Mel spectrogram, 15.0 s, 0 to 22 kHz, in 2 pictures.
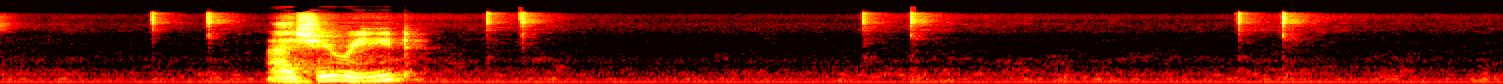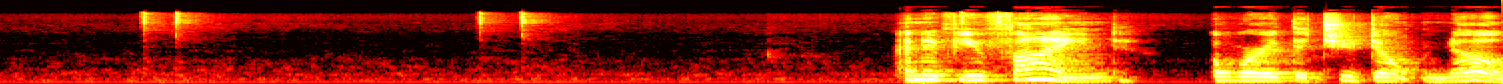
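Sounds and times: faint low hum: 0:00.0 - 0:15.0
computer mouse clicking: 0:00.7 - 0:01.3, 0:02.4 - 0:02.8, 0:04.3 - 0:04.8, 0:06.2 - 0:06.7, 0:08.2 - 0:08.7, 0:09.8 - 0:10.4.

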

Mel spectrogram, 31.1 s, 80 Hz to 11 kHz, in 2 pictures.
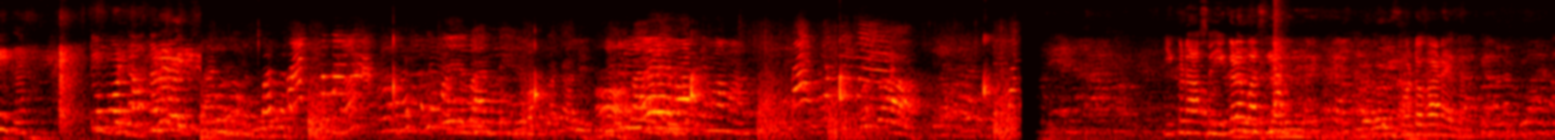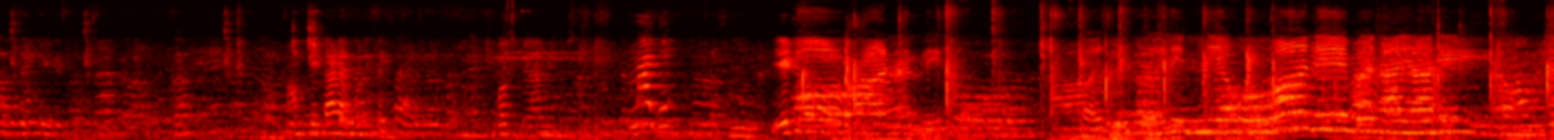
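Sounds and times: children and adults chattering: 0:00.0 - 0:27.3
children talking and calling out: 0:03.0 - 0:05.3, 0:07.8 - 0:11.4, 0:21.8 - 0:22.5.

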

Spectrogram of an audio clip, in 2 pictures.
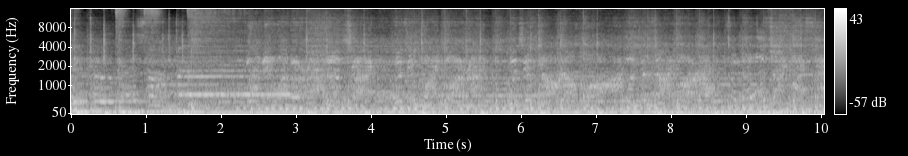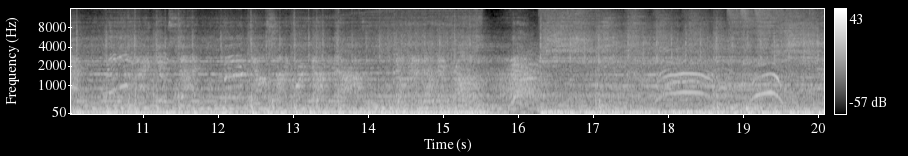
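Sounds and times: distorted guitars: 0:00.0 - 0:20.0
heavy drums: 0:00.0 - 0:20.0.

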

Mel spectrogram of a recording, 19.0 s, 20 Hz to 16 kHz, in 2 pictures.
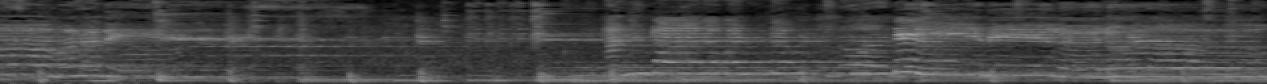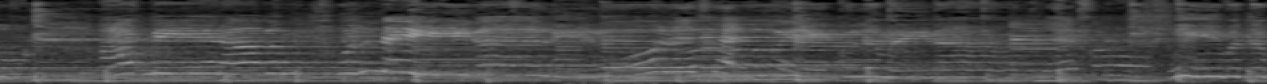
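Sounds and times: child singing: 0:00.0 - 0:01.9, 0:04.5 - 0:19.0
instrumental backing music: 0:00.0 - 0:19.0.

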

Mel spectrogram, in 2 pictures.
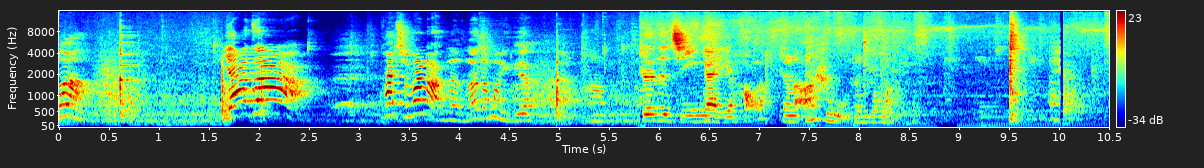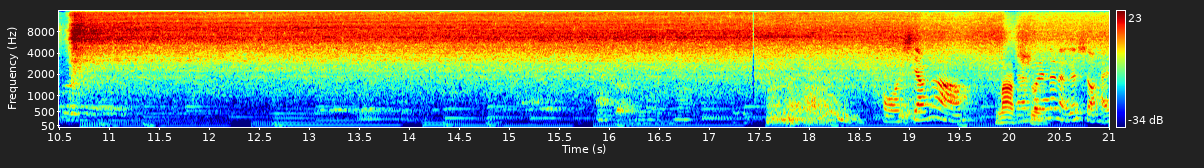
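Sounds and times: pressure cooker steam hissing: 0:10.5 - 0:21.0.

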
